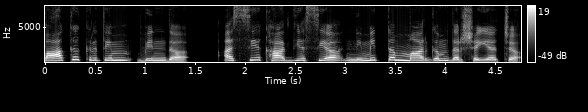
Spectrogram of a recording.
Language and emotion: Sanskrit, neutral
